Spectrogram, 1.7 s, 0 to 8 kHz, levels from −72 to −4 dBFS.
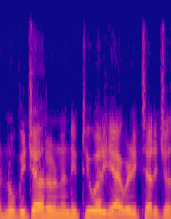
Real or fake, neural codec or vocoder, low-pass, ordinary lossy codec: fake; codec, 16 kHz in and 24 kHz out, 0.6 kbps, FocalCodec, streaming, 2048 codes; 7.2 kHz; none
